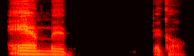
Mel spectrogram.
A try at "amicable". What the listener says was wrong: You're adding a letter. No, amicable that's the word, isn't it?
